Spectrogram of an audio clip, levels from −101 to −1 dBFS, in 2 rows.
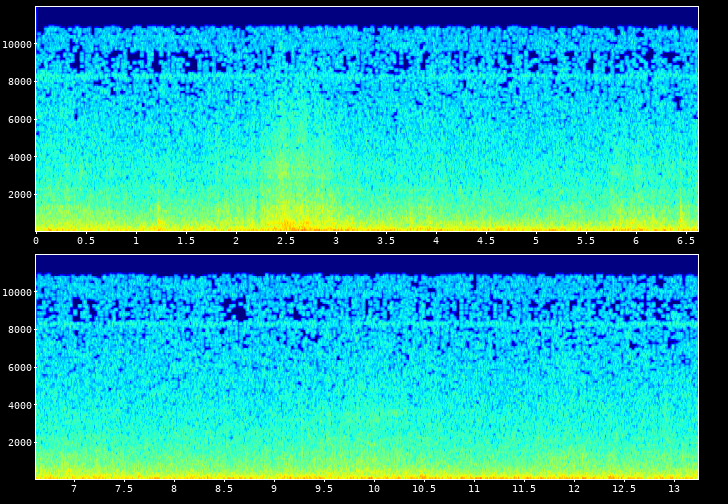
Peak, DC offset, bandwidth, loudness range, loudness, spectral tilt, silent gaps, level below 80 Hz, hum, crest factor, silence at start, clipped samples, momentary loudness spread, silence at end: -18 dBFS; 0.2%; 11.5 kHz; 2 LU; -35 LUFS; -5.5 dB/octave; none; -38 dBFS; none; 16 dB; 0 s; under 0.1%; 4 LU; 0 s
